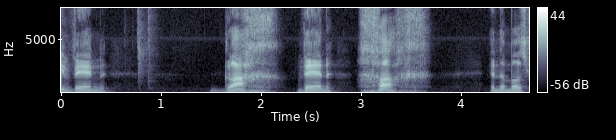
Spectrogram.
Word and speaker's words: van Gogh: But like a ha, ha. Same sound at the beginning and at the end. Ha. Vincent van Gogh is how the Dutch say it, like it or not.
